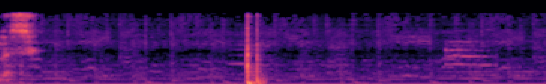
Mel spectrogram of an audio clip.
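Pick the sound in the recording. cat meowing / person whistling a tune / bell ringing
cat meowing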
